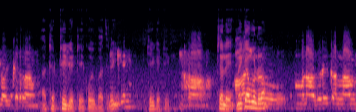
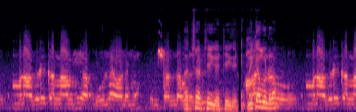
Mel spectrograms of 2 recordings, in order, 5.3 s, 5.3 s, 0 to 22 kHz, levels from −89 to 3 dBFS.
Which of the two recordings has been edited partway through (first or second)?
second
